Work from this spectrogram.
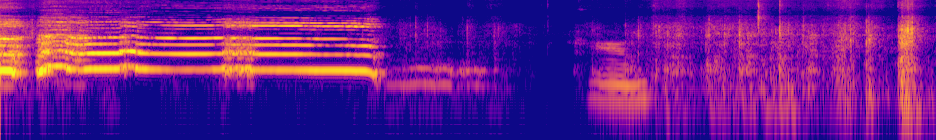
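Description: Roosters crow loudly and close, one long crow followed by another shorter one, with clucking and outdoor bird noise afterward.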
